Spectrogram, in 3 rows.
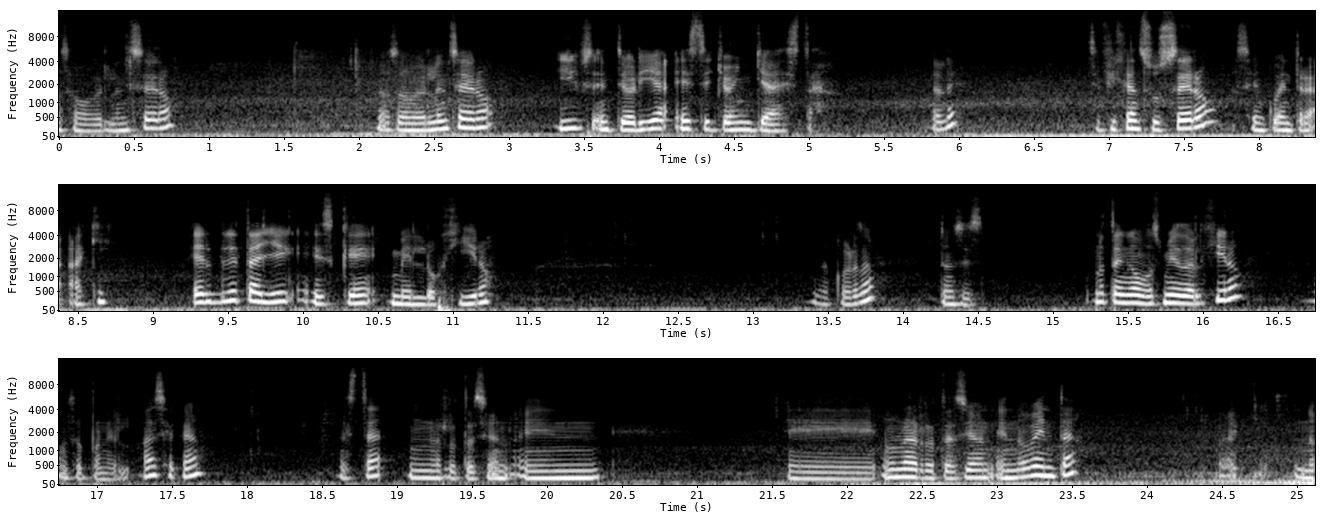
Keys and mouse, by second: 1.5 Tab, 2.4 Tab, 11.1 e, 12.1 click, 13.1 click, 13.6 w, 14.0 e, 15.5-18.0 drag, 21.6 click, 24.3 click.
